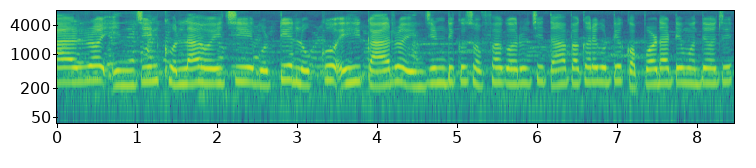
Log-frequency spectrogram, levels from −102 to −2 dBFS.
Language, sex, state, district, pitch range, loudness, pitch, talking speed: Odia, male, Odisha, Khordha, 245-270 Hz, -16 LUFS, 260 Hz, 140 wpm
